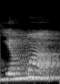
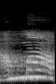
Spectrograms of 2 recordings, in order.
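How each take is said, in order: First: The word begins with an 'e' vowel. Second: The word begins with an 'a' vowel. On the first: "எம்மா அப்படி கூப்பிடுவோம்" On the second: "அம்மா, அப்பான்னு சொல்ல மாட்டோம்"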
